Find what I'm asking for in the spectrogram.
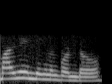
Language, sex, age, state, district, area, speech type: Malayalam, female, 30-45, Kerala, Kozhikode, urban, conversation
